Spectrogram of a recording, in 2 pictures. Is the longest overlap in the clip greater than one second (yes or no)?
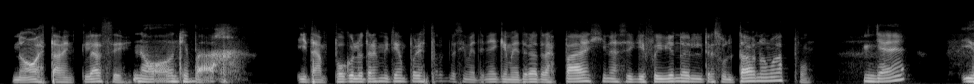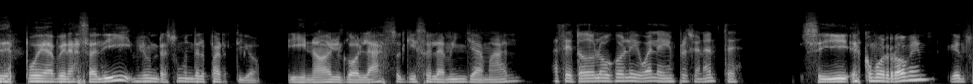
no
